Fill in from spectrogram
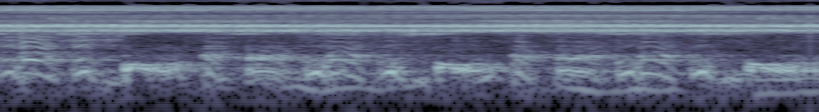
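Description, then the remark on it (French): Red-footed rail calls, recorded in Africa by Marc Giraud, repeat in a steady, pulsing rhythm of low, hooting notes, carried over a constant high-pitched drone of cicadas and insects, with some frogs. “Et bien on se quittera sur ces rythmes du râle à pied rouge enregistrés par les soins de Marc Giraud en Afrique.”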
